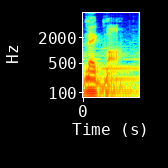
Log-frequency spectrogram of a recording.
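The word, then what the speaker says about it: Mi'kmaq: the migma it's spelled m-i-m-i apostrophe k-m-a-q it's pronounced migma and uh where it would get weird and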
